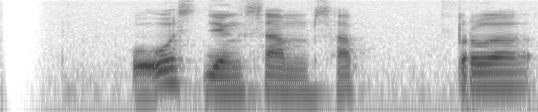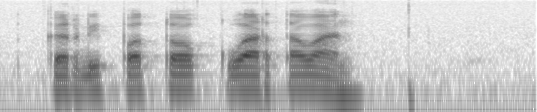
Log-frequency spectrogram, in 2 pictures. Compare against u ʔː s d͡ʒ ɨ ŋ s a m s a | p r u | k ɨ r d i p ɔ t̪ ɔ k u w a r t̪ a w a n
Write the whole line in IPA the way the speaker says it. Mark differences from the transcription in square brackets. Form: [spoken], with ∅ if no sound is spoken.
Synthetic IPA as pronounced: u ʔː s d͡ʒ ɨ ŋ s a m s a | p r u | k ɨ r d i p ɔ t̪ ɔ k u w a r t̪ a w a n

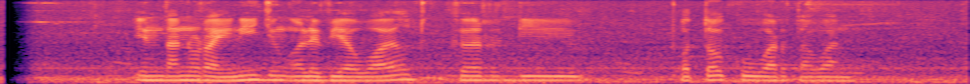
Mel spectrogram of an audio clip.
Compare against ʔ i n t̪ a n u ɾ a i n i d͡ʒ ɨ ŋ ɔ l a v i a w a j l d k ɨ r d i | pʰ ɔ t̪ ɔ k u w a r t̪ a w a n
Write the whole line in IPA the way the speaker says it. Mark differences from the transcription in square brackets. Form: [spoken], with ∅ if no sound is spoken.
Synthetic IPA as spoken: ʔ i n t̪ a n u ɾ a i n i d͡ʒ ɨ ŋ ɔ l [i] v i a w a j l d k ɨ r d i | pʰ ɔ t̪ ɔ k u w a r t̪ a w a n

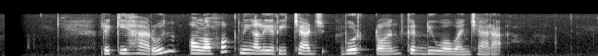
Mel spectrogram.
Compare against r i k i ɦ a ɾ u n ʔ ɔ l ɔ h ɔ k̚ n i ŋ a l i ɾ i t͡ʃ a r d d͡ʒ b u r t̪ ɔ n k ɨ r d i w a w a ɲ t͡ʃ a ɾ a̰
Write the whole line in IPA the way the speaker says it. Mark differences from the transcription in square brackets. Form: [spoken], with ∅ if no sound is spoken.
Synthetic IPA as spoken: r i k i ɦ a ɾ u n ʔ ɔ l ɔ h ɔ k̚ n i ŋ a l i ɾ i t͡ʃ a r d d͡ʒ b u r t̪ ɔ n k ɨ r d i w a w a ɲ t͡ʃ a ɾ a̰

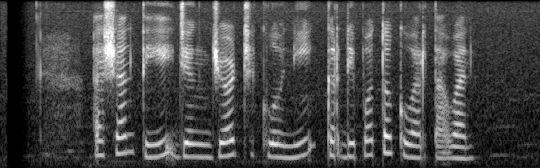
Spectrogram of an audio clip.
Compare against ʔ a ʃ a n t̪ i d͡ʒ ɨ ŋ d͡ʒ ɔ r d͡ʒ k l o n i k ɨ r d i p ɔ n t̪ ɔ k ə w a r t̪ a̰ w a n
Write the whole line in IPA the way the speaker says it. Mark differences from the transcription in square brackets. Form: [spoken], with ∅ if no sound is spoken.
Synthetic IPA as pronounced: ʔ a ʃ a n t̪ i d͡ʒ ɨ ŋ d͡ʒ ɔ r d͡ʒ k l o n i k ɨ r d i p ɔ [∅] t̪ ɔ k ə w a r t̪ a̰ w a n

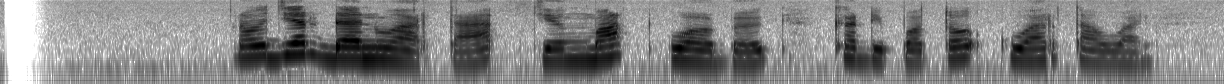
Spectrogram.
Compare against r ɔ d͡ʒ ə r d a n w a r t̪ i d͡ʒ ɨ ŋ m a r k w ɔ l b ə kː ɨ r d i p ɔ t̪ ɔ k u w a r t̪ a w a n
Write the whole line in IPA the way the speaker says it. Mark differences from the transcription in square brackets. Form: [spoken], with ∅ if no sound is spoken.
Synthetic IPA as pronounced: r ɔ d͡ʒ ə r d a n w a r t̪ [a] d͡ʒ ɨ ŋ m a r k w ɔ l b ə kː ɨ r d i p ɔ t̪ ɔ k u w a r t̪ a w a n

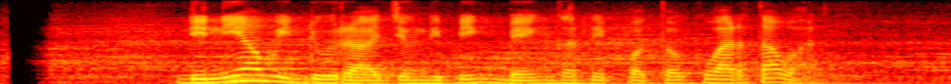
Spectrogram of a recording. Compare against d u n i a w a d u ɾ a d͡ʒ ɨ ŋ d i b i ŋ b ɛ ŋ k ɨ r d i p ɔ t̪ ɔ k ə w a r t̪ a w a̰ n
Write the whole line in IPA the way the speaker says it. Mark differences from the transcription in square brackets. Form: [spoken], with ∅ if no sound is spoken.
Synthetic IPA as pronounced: d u n i a w [i] d u ɾ a d͡ʒ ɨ ŋ d i b i ŋ b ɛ ŋ k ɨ r d i p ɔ t̪ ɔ k ə w a r t̪ a w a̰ n

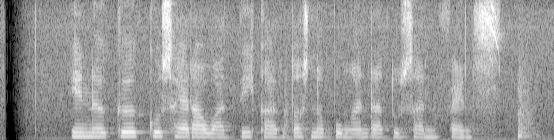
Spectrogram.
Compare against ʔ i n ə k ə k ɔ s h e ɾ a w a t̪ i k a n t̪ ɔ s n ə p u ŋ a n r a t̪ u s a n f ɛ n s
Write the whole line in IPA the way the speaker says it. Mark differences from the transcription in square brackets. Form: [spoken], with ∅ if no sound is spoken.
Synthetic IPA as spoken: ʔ i n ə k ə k [u] s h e ɾ a w a t̪ i k a n t̪ ɔ s n ə p u ŋ a n r a t̪ u s a n f ɛ n s

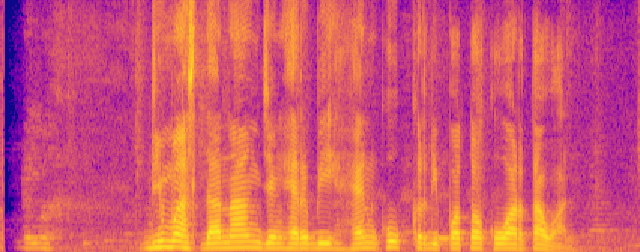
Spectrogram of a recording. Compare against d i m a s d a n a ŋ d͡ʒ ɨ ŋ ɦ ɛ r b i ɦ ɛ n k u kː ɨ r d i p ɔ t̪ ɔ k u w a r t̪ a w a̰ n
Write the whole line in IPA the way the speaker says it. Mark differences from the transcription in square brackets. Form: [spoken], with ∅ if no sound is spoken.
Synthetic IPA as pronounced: d i m a s d a n a ŋ d͡ʒ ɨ ŋ ɦ ɛ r b i ɦ ɛ n k u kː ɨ r d i p ɔ t̪ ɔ k u w a r t̪ a w a̰ n

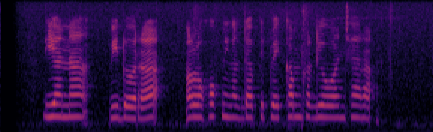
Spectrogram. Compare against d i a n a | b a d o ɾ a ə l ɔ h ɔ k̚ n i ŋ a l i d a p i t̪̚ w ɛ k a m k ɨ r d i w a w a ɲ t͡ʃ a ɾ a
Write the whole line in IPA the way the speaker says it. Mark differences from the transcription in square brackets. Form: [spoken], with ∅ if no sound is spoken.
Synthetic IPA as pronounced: d i a n a | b [i] d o ɾ a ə l ɔ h ɔ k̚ n i ŋ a l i d a p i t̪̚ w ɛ k a m k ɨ r d i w a w a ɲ t͡ʃ a ɾ a

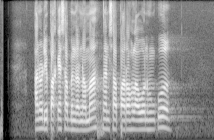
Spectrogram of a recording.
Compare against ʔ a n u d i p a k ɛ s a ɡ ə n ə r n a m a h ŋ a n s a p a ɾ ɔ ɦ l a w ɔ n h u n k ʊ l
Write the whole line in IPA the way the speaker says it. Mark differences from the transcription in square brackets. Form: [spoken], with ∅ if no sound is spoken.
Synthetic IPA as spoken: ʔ a n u d i p a k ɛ s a [b] ə n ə r n a m a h ŋ a n s a p a ɾ ɔ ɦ l a w ɔ n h u [ŋ] k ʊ l

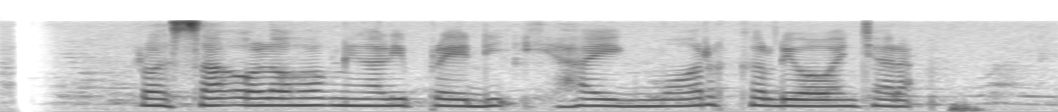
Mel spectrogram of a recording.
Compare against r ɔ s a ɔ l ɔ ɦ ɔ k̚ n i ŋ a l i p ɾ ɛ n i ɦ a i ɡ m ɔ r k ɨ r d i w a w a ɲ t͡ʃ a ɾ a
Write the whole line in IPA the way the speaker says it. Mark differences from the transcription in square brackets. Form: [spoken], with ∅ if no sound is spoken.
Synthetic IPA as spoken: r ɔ s a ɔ l ɔ ɦ ɔ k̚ n i ŋ a l i p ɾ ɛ [d] i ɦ a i ɡ m ɔ r k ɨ r d i w a w a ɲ t͡ʃ a ɾ a

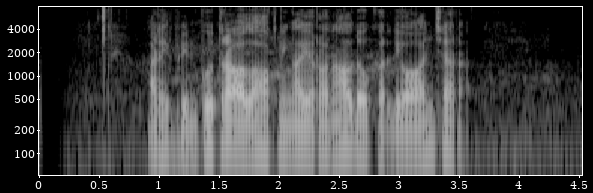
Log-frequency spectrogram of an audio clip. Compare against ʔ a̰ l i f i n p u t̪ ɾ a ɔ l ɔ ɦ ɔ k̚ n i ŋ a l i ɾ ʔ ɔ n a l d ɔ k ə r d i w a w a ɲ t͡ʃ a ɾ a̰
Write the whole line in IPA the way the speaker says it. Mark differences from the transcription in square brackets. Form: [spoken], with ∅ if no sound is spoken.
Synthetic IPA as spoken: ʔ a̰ [ɾ] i f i n p u t̪ ɾ a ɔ l ɔ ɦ ɔ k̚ n i ŋ a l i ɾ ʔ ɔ n a l d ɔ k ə r d i w a w a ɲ t͡ʃ a ɾ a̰

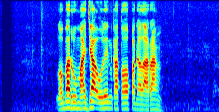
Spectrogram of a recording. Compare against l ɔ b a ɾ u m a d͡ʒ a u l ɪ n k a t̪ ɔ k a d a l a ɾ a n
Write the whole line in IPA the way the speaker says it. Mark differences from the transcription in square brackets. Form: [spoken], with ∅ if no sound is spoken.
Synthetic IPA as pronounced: l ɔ b a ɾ u m a d͡ʒ a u l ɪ n k a t̪ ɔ [p] a d a l a ɾ a [ŋ]

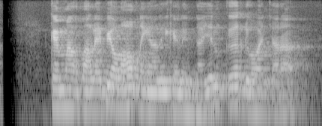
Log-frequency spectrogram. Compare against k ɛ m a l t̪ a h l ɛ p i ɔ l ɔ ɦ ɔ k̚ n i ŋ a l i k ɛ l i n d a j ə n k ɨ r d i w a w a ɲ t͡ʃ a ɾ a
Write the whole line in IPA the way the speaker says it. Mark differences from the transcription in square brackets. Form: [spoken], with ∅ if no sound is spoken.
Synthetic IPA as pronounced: k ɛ m a l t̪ a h l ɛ p i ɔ l ɔ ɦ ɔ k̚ n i ŋ a l i k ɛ l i n d a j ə n k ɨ r d i w a w a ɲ t͡ʃ a ɾ a

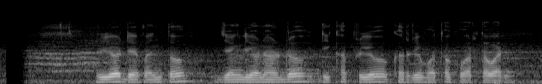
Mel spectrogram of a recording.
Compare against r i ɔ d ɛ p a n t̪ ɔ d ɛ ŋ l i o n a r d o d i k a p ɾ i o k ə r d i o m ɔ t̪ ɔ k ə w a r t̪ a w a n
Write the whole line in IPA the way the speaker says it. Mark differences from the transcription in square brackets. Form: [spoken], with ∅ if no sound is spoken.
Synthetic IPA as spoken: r i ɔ d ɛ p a n t̪ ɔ [d͡ʒ] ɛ ŋ l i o n a r d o d i k a p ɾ i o k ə r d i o m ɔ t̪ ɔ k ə w a r t̪ a w a n

